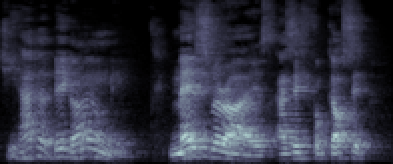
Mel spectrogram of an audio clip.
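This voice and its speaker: A man giving a first-person dramatic reading of a novel monologue, measured and expressive. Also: mid-range voice. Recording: roomy echo.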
